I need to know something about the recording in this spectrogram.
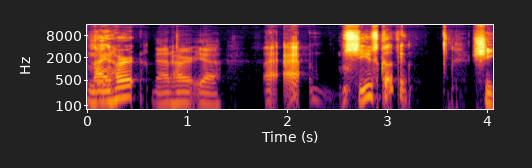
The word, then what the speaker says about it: Neidhart: We get, I mean, I am not someone who likes Natty Neidhart or however you pronounce it. Neidhart? Neidhart, yeah.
